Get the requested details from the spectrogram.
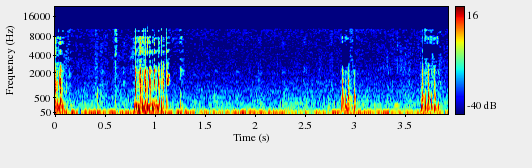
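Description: A capybara gives short, rough grunting calls, spaced irregularly over a few seconds.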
